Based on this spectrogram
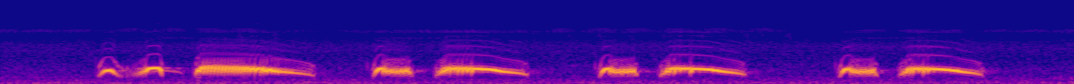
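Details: Spotted dove calling to lure wild doves: four phrases, each two short pulsed coos followed by a long, hoarse, slightly falling coo, roughly one phrase per second, over faint low background hum.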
